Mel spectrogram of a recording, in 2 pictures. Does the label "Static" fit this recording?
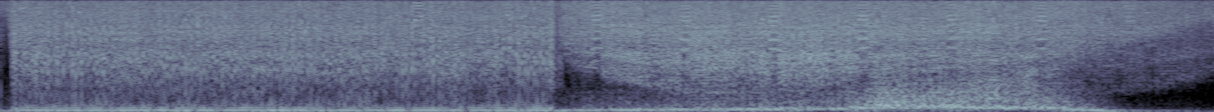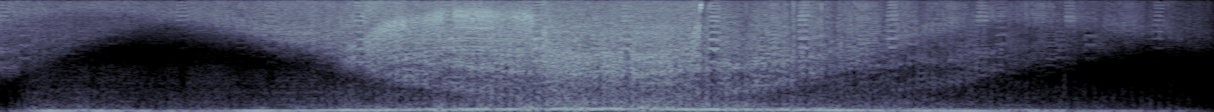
Yes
